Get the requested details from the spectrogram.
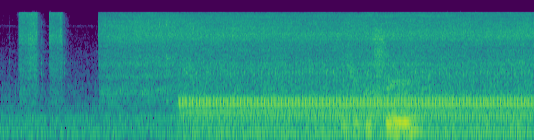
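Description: An airbrush hisses steadily as it sprays paint.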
